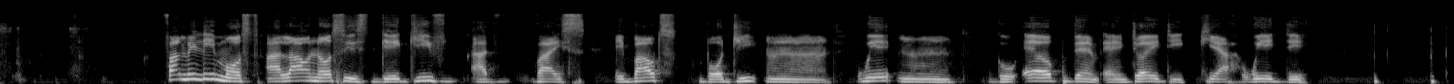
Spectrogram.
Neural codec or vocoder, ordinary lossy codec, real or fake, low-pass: codec, 24 kHz, 3 kbps, HILCodec; none; fake; 10.8 kHz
